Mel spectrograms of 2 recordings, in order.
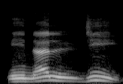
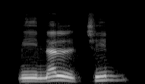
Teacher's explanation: Ja di sini huruf syiddah, ya. Aji dengan suara tertahan, ya.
